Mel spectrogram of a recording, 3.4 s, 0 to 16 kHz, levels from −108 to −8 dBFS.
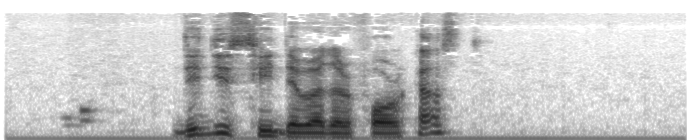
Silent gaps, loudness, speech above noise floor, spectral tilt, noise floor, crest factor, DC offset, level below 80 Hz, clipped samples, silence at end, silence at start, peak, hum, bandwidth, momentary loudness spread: none; -26 LUFS; 32 dB; -5 dB/octave; -58 dBFS; 18 dB; under 0.1%; -52 dBFS; under 0.1%; 1.15 s; 0.4 s; -10 dBFS; 50 Hz at -45 dBFS; 11.5 kHz; 8 LU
